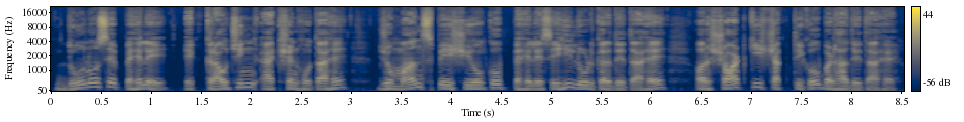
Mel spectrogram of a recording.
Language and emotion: Hindi, neutral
